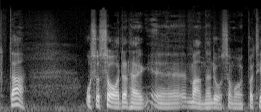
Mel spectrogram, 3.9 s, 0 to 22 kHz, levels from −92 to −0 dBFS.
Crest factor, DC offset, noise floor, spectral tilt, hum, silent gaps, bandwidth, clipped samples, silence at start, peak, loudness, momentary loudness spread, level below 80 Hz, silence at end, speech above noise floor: 20 dB; under 0.1%; -49 dBFS; -5.5 dB/octave; none; none; 16.5 kHz; under 0.1%; 0 s; -4 dBFS; -23 LUFS; 9 LU; -58 dBFS; 0 s; 27 dB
